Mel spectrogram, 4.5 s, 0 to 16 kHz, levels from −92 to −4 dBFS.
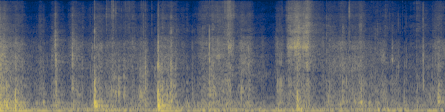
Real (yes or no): yes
